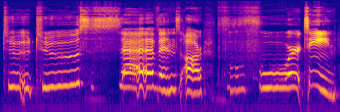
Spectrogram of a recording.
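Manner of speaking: gasped. A narrator's reading. Dangling boy giving in, gasping and crying. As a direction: choke it out through tears. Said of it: "gasped Rupert".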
